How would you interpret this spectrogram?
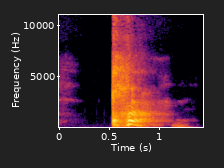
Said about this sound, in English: Excuse me, sorry about that. It's a good job I edit these. Coughing fit, excuse me.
